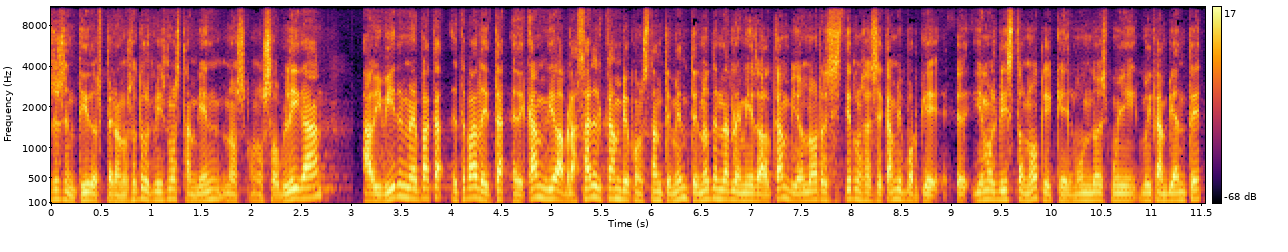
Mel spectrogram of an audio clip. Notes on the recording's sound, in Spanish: hemos grabado nuestro episodio 12+1 desde la Caja Mágica en Madrid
